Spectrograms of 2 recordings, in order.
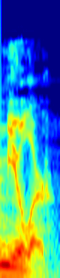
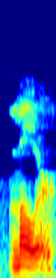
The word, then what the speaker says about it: Mueller: His name is Robert Muller. Muller. Exactly. It is spelled, Who the hell are you talking about? I don't get anything Mueller. right. It is spelled Mueller, but it's pronounced Muller.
